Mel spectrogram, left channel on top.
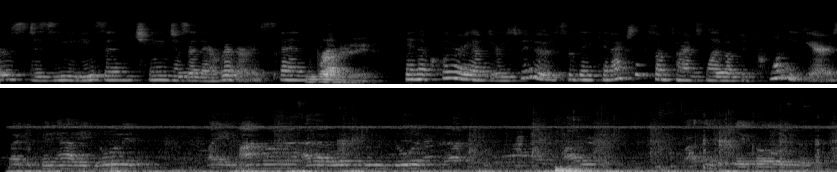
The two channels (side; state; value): both; different; correlation 0.00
